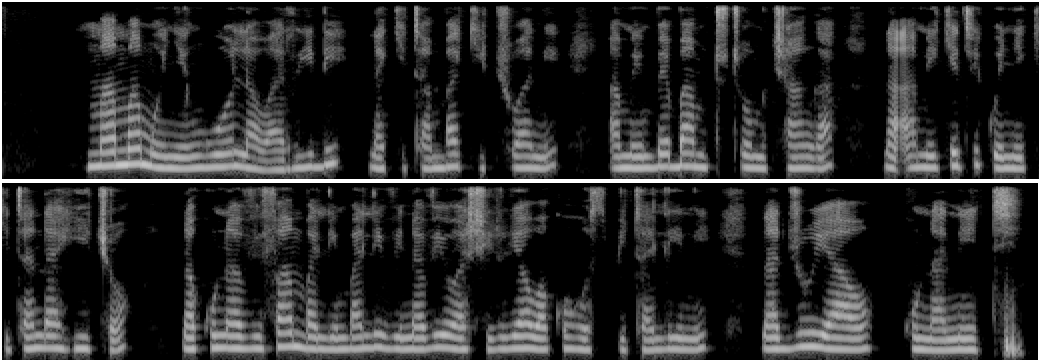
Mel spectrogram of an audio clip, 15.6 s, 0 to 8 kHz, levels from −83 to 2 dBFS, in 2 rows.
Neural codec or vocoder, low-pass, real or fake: none; 7.2 kHz; real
